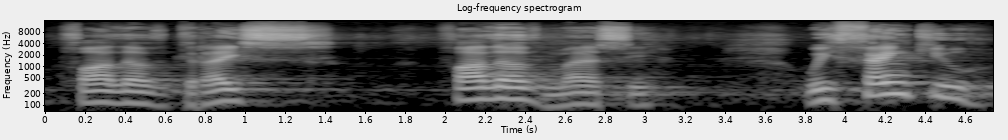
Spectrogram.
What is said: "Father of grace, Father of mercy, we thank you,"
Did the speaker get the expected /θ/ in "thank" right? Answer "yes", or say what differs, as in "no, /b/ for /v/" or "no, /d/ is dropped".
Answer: yes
